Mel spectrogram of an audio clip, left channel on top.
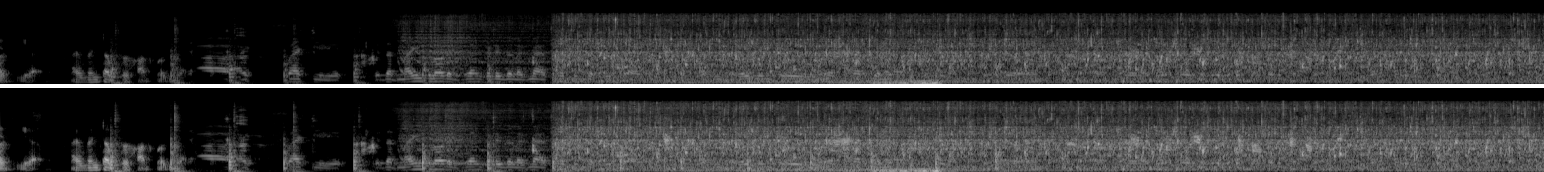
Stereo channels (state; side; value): quieter; left; 5.1 dB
